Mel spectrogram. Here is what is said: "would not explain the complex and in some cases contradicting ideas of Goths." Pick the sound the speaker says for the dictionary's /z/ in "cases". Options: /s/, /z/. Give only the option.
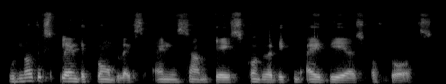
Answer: /s/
